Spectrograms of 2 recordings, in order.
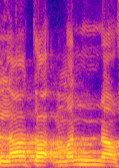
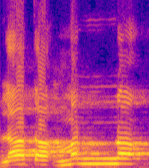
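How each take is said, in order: First: The vowel is said with unrounded lips. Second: The vowel is said with rounded lips. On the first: "बच्चा पढ़ता है" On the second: "होंठ गोल कर"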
